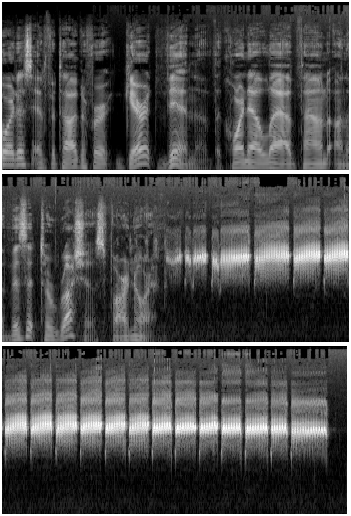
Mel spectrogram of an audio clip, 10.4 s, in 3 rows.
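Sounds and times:
speech: 0:00.0 - 0:05.4
spoon-billed sandpiper song, buzzy high trill: 0:02.2 - 0:10.3.

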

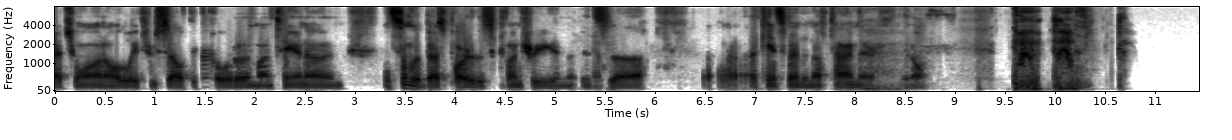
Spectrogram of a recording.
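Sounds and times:
speech: 0:00.0 - 0:10.4
man coughing: 0:09.6 - 0:10.8.

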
